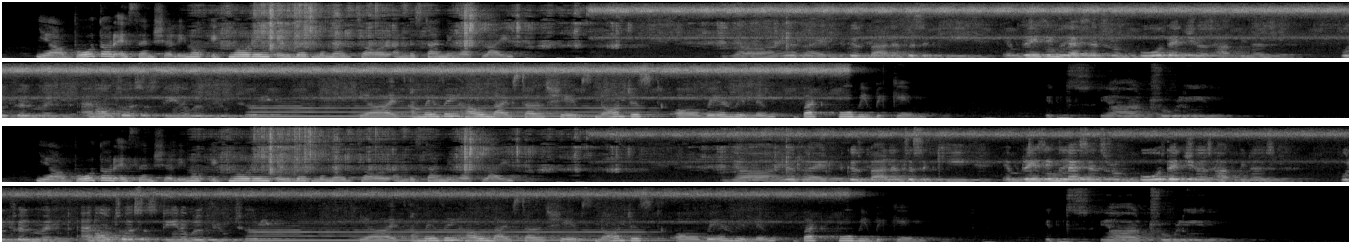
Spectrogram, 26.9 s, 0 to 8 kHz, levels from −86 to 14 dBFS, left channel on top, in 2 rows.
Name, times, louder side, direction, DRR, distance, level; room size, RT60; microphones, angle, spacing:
voice 1, 0.3-5.2 17.0-22.7, left 2 dB, 40° left, 1.0 m, -29 dB
sound 1, 1.9-9.3 9.7-9.8, left 4 dB, 10° left, 3.8 m, -37 dB
Cricket / Frog, 5.9-22.0, left 11 dB, 55° left, 1.7 m, -34 dB
voice 2, 7.2-12.8 13.4-16.2 23.9-25.5, right 1 dB, 35° right, 5.7 m, -31 dB
Wind instrument woodwind instrument, 15.8-20.4, equal, 5° right, 3.7 m, -41 dB
27.5 x 23.0 x 8.9 m
head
